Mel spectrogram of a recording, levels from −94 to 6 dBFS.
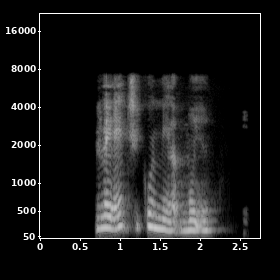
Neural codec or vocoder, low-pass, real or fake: codec, 24 kHz, 0.9 kbps, WavTokenizer, medium music audio release; 7.2 kHz; fake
